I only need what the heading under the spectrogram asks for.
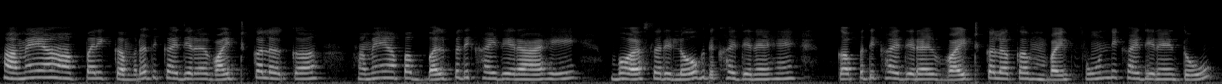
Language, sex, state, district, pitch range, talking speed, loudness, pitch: Hindi, female, Chhattisgarh, Sarguja, 240-285 Hz, 205 wpm, -28 LUFS, 260 Hz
